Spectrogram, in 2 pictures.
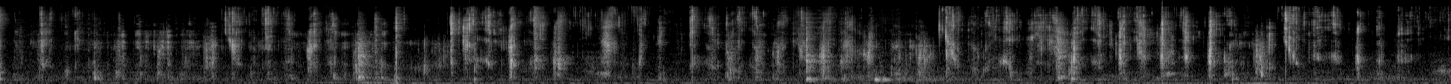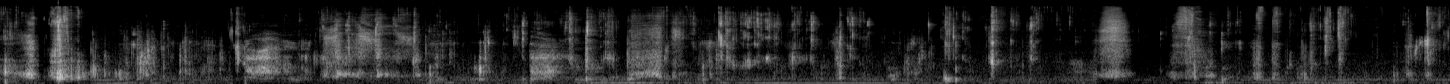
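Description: Close-miked chewing and biting of kimchi stew, rice and ramen noodles: a dense, irregular run of short wet mouth clicks and smacks.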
